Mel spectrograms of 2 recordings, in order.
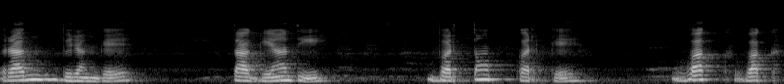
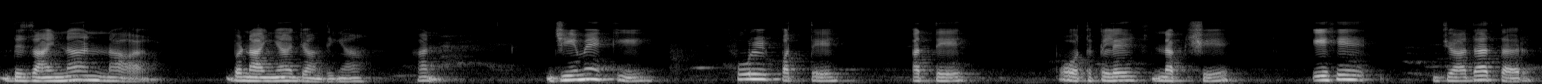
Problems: none marked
